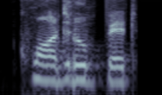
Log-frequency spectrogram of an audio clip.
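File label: "quadruped", Indian English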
